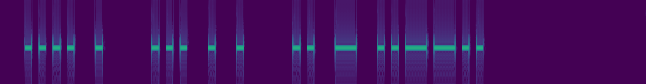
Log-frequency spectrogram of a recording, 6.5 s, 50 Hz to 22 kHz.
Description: Morse code, heard as a keyed tone, about 17 wpm, 700 Hz. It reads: HE SEE IT?
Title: Sentences from Top 100 Words 17wpm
